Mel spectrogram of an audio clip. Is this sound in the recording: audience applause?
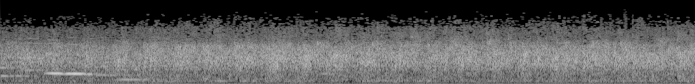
yes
